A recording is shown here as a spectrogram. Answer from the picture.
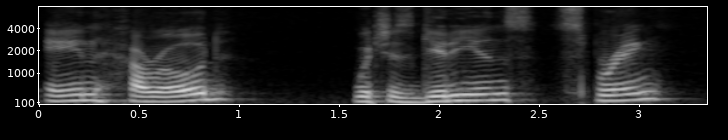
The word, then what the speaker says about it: Ein: So we have Ein, which is a fountain, kind of like, you know, pronounced like ain't without the T.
